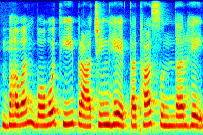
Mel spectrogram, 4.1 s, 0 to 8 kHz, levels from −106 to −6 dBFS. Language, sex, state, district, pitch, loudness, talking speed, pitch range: Hindi, female, Madhya Pradesh, Dhar, 230 Hz, -14 LUFS, 115 wpm, 215-245 Hz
